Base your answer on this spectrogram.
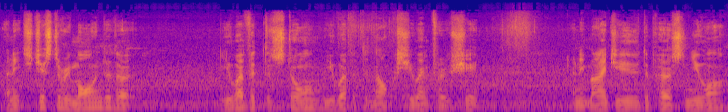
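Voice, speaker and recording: Low-voiced man speaking frankly over noise. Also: level tone. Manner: candid, plain-spoken, halting. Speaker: poet. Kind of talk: frank personal reflection and poetry reading. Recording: noisy ambience, rumbling background noise.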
